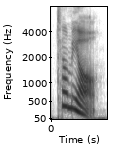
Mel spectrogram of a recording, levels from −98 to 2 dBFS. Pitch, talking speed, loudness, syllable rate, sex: 265 Hz, 240 wpm, -16 LUFS, 5.6 syllables/s, female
